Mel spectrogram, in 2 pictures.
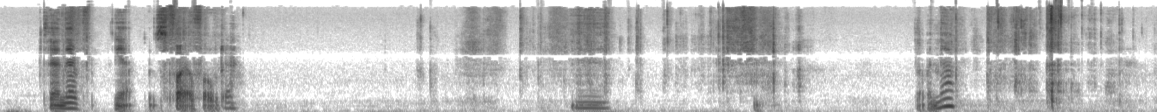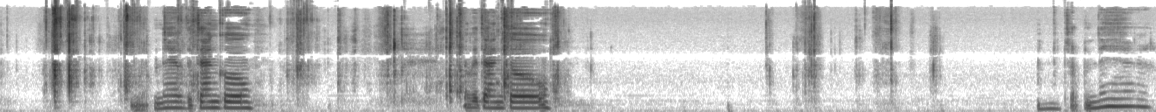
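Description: Paper tags rustle and scrape as hands handle them.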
